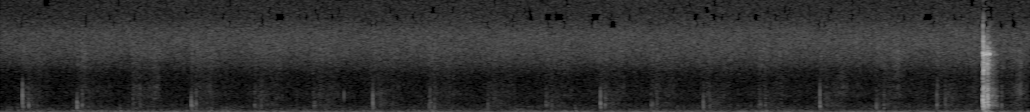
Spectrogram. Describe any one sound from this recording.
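Footsteps walk steadily along a hard floor.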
